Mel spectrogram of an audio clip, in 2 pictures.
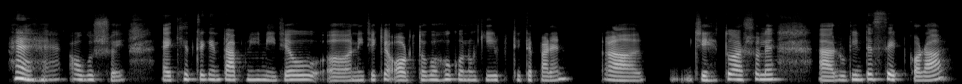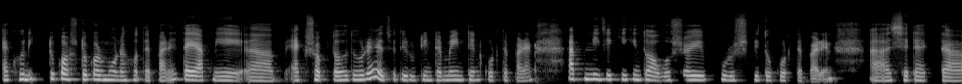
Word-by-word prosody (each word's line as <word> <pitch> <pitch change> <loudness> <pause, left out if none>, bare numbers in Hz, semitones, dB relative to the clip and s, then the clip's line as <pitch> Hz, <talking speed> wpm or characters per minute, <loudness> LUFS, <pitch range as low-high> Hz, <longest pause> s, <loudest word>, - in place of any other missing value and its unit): হ্যাঁ, 265 -6 +10
হ্যাঁ 210 +1 -3 0.2
অবশ্যই। 210 -3 -2 0.5
এক্ষেত্রে 225 +3 0
কিন্তু 220 +1 +1
আপনি 210 +1 -3 0.2
নিজেও 205 +3 +2 0.3
অ - - +3 0.2
নিজেকে 205 +3 -1 0.2
অর্থবহ 200 +1 0 0.2
কোন 210 -1 +1 0.2
গিফট 205 +1 -1
দিতে 205 0 -2
পারেন। 190 +3 +3 0.5
আ - - +9 0.8
যেহেতু 195 +2 +1
আসলে 230 +2 +2 0.5
আ - - +7
রুটিন 200 +2 +1
টা 240 - +5
সেট 230 -2 +5
করা 190 +1 +5 0.4
এখন 230 +3 -1
একটু 235 +2 -6
কষ্টকর 230 -1 +2
মনে 200 -2 0
হতে 205 - -3
পারে। - - -2
তাই 210 -1 +6
আপনি 195 0 -6 0.3
আ - - 0 0.4
১ 190 - -7
সপ্তাহ 200 -2 +1
ধরে 220 +6 +3 0.2
যদি 215 0 -7
রুটিনটা 200 0 -3
মেইনটেইন 205 0 -1
করতে 185 -1 -6
পারেন 170 +3 -4 0.4
আপনি 245 0 -2
নিজেকে 225 0 -2
কিন্তু 220 0 0
অবশ্যই 205 +3 -1 0.2
পুরস্কৃত 195 -1 -5
করতে 180 0 -5
পারেন। - - -1 0.4
অ্যা - - -1 0.2
সেটা 190 0 -2
একটা 180 0 -3
205 Hz, 155 wpm, -24 LUFS, 195-220 Hz, 0.8 s, হ্যাঁ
